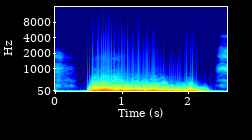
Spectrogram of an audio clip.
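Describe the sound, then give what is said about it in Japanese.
Breath blown softly toward the listener: one sustained, breathy puff of air with a soft low rumble, lasting about two seconds, with no other sound. “もしこうやってふうふうされているだけで”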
